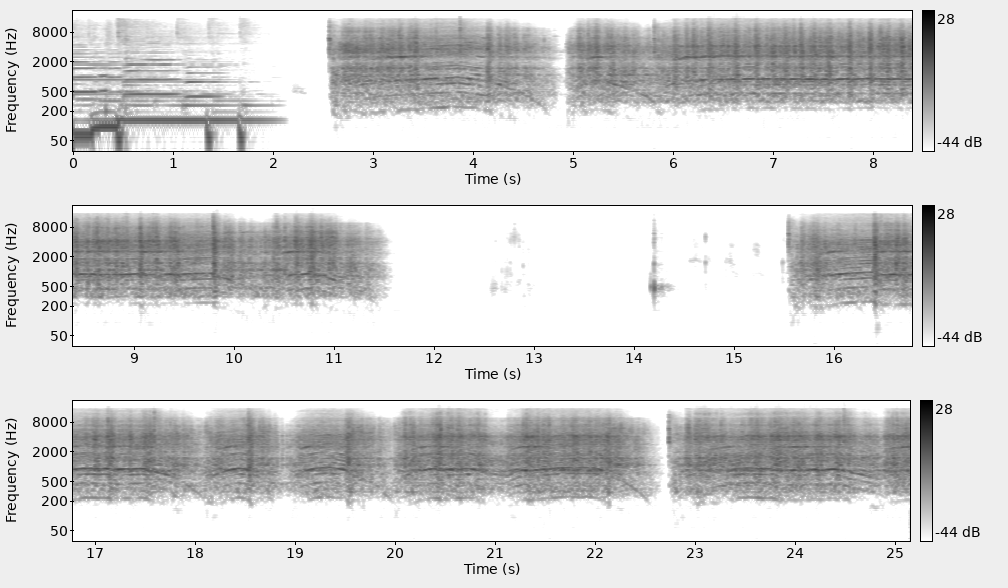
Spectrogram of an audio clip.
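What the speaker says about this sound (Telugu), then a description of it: "కొంచెం చల్లారనిచ్చి గ్రైండ్ చేద్దాం. ముక్కలు చల్లారిపోయినాయి, మిక్సీలోకి వేసేది." A kitchen mixer grinder blends cooled, cooked carrot pieces into a creamy soup purée, roaring loudly in several long bursts with brief pauses and short pulses between runs.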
